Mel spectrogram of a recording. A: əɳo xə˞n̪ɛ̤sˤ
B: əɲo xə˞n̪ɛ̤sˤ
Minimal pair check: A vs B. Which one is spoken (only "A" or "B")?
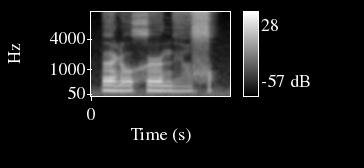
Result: A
